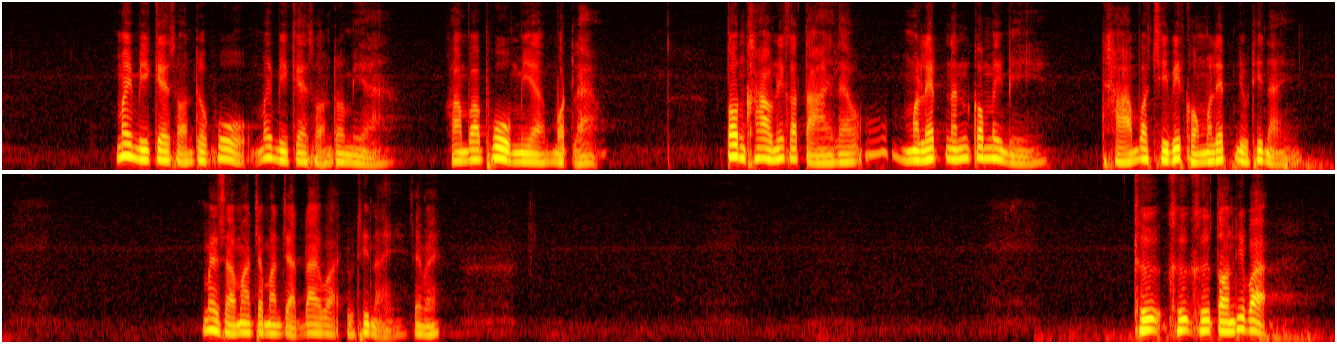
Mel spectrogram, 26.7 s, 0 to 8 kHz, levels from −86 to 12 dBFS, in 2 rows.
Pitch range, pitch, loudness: 95-135 Hz, 115 Hz, -21 LUFS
